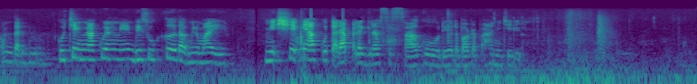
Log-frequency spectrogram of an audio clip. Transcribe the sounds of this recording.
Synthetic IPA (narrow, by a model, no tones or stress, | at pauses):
kamt̪aʔdibəlʊmkut͡ʃɪŋŋakujaŋnidisukət̪aumĩnʊmaɪhmiʔ̚ʃɛʔ̚nĩakut̪aʔdapat̪̚laɡiɾasasaɡodiədabawaʔdapat̪̚ɦanid͡ʒili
